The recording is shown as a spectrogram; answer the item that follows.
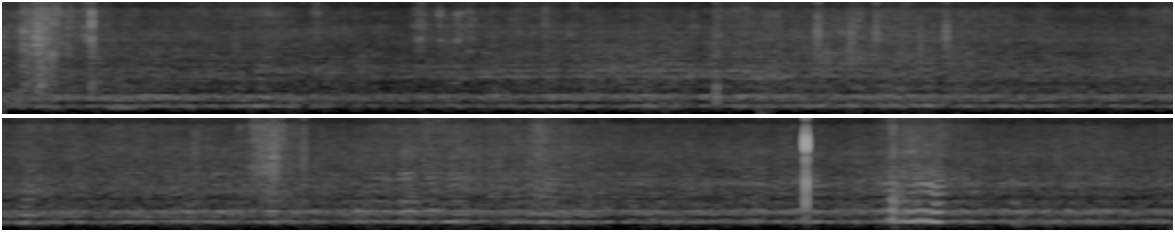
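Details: Honey bee colony in a hive being cleaned by a beekeeper during summer. A steady, low droning hum holds two even tones throughout, with faint clicks and a short louder knock near the end.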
